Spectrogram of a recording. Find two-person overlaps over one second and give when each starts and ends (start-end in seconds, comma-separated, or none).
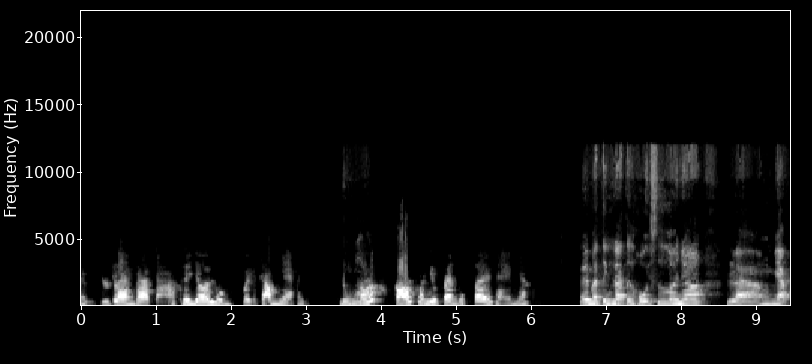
none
